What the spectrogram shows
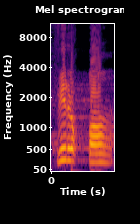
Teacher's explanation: Ini ro-nya dibaca tebal. Padahal dia terletak setelah kasro. Kasronya asli bersambung langsung dengannya.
